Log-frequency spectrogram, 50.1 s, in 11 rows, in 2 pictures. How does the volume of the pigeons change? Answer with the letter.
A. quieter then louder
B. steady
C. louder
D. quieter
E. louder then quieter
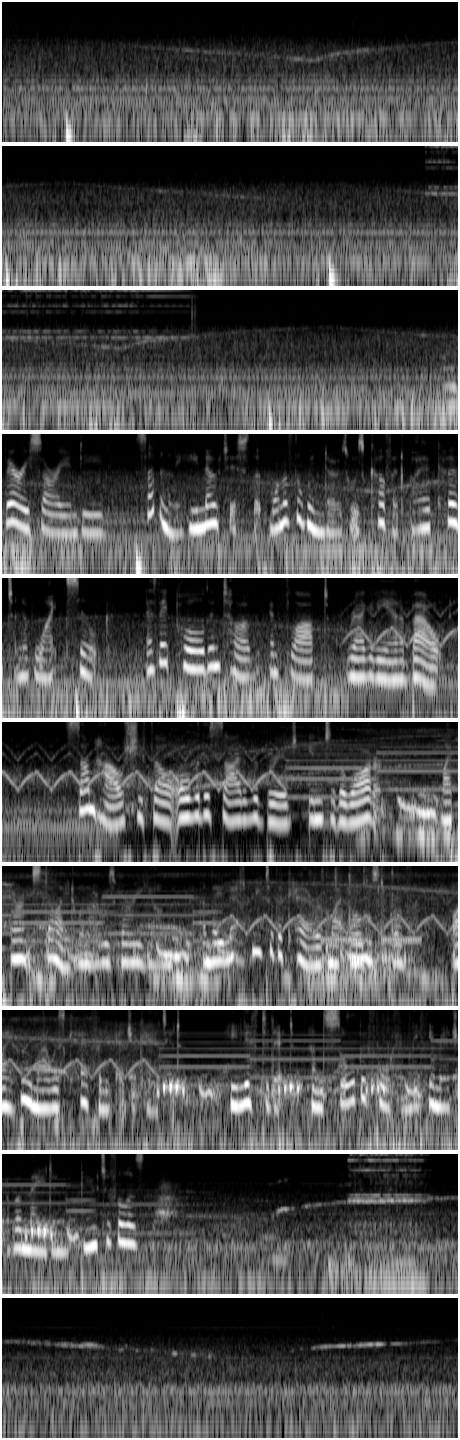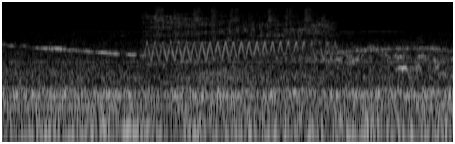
B.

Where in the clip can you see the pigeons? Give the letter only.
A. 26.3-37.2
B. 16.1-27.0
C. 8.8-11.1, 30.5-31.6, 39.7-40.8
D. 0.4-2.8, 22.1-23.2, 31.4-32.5
A.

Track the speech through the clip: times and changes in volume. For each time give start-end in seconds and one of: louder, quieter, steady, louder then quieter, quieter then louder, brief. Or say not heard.
13.5-38.0 steady.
